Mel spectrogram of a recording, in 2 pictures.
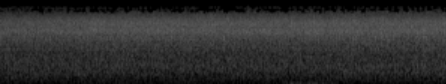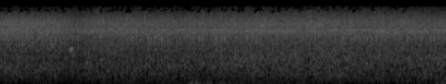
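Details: Steady broadband hiss like rushing water or rain outdoors, with no animal calls.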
